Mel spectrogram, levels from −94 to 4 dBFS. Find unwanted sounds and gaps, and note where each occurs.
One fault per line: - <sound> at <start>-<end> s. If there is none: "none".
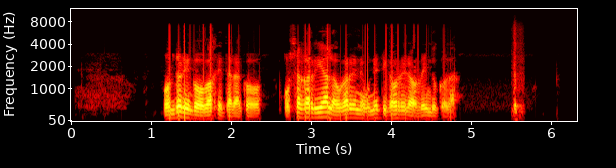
- whoosh at 5.5-5.7 s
